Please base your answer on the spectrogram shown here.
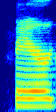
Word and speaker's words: Bexar: with Indivisible and the Bexar County Democrat Party. Is that correct? Fair County, but close enough. Yeah. It's a weird pronunciation.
